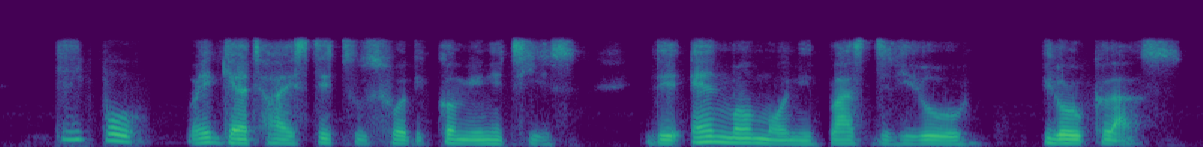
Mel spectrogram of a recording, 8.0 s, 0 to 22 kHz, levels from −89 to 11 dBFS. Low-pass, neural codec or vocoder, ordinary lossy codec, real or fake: 7.2 kHz; codec, 16 kHz in and 24 kHz out, 0.6 kbps, FocalCodec, streaming, 2048 codes; Opus, 24 kbps; fake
